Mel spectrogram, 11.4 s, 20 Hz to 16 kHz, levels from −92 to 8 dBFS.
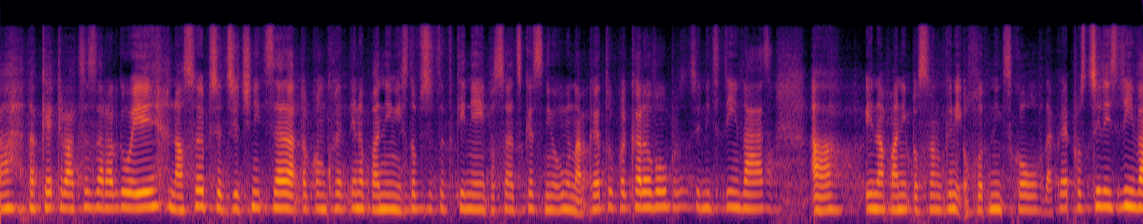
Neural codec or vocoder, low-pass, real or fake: codec, 16 kHz in and 24 kHz out, 0.9 kbps, LongCat-Audio-Codec, four codebook decoder; 10.8 kHz; fake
